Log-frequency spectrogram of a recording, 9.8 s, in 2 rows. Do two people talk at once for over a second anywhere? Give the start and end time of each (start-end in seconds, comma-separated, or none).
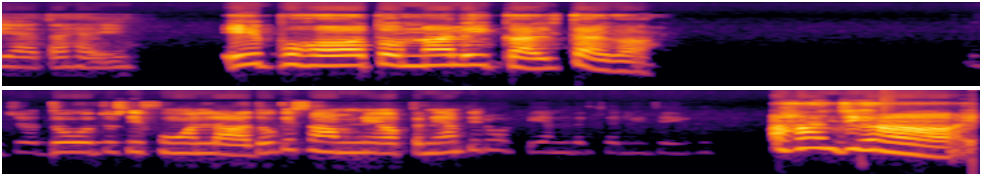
none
